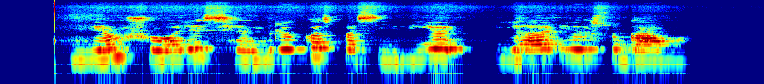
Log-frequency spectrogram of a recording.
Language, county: Lithuanian, Panevėžys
